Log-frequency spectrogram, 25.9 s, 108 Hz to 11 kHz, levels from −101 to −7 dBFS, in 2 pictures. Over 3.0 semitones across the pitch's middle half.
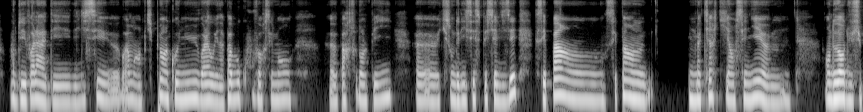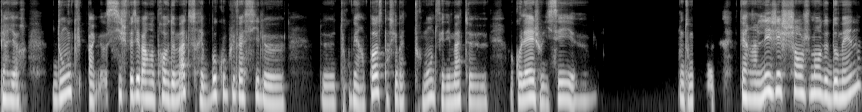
No: narrow, 2.5 semitones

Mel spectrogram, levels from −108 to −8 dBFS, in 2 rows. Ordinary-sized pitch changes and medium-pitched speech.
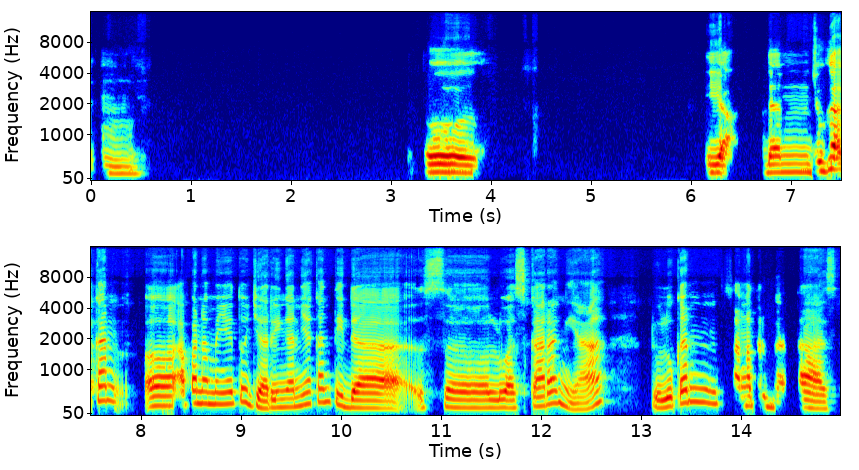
No: wide, 6.4 semitones; medium, 180 Hz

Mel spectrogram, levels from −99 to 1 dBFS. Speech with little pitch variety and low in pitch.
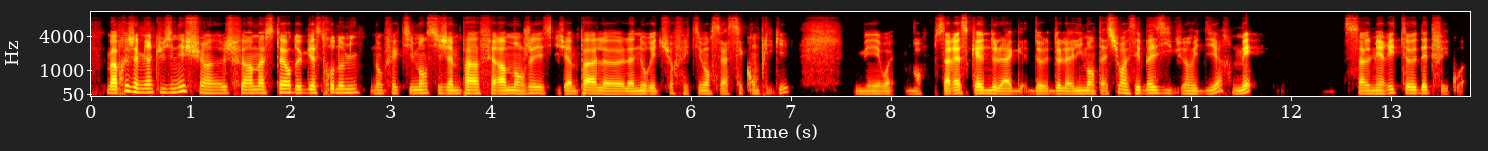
No: average, 3.1 semitones; low, 115 Hz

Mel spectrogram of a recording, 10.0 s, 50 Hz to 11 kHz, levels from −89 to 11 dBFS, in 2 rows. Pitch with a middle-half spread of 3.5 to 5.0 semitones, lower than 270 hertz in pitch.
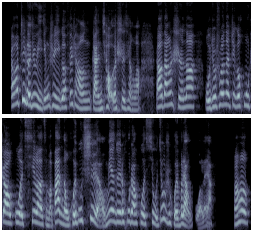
No: average, 4.4 semitones; very high, 280 Hz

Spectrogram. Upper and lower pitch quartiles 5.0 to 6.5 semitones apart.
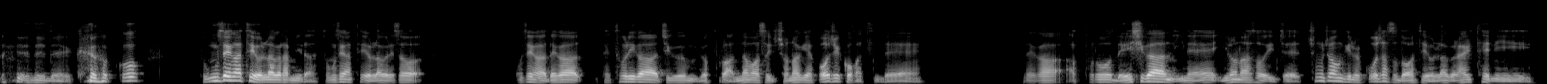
Yes: wide, 5.6 semitones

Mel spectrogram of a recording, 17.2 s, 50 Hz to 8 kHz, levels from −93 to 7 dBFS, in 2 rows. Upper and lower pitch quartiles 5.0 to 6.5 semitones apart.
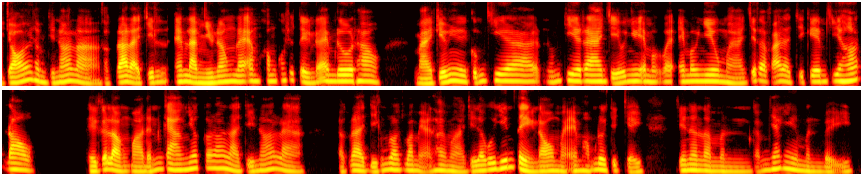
No: average, 4.4 semitones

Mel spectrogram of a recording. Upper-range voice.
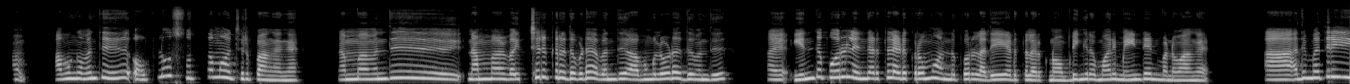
Yes: high, 245 Hz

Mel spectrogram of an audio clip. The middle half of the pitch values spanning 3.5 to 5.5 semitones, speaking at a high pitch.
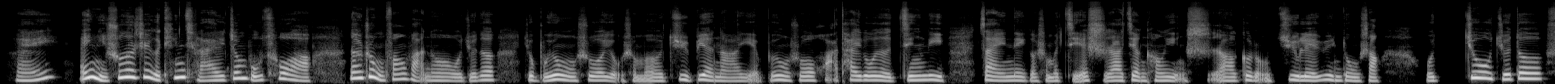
Yes: average, 4.2 semitones; high, 195 Hz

